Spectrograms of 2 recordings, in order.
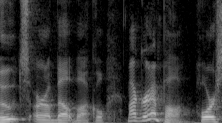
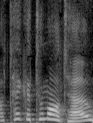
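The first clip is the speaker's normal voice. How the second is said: very high, put-on, exaggerated British accent; 13 semitones higher, 3 dB louder than usual. Trying out accents in conversation, the speaker says a line in a British accent.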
